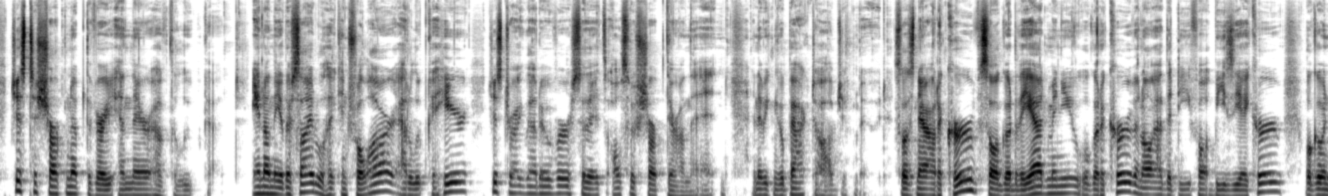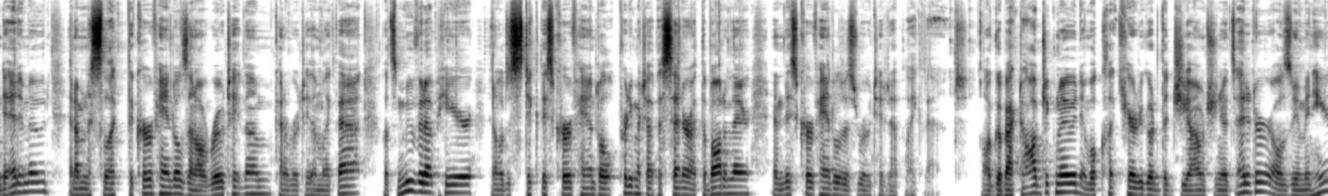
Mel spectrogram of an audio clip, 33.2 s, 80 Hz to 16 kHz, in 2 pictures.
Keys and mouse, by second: 0.4 shift+middle click, 1.0 middle click, 1.7 Tab, 2.6 middle drag, 3.0 shift+middle click, 3.1 ctrl+z, 4.0 ctrl+r, 6.9 a, 7.2 middle click, 7.4 Tab, 7.5 middle drag, 8.2-8.9 middle drag, 9.2 middle drag, 9.4 click, 9.7 a, 10.2 middle click, 10.5 shift+middle click, 10.8 middle drag, 11.7 shift+middle click, 12.1 shift+a, 15.6-16.0 middle drag, 15.8 typing, 16.2 Tab, 16.9 a, 17.6 a, 17.8 middle click, 18.2 r, 18.2 a, 19.3 r, 20.1 middle click, 20.7 r, 21.2 g, 21.9 shift+middle click, 22.2 r, 22.5 g, 23.6 r, 24.3 g, 24.7 shift+middle click, 25.4 shift+middle click, 25.9 click, 26.1 r, 26.6 g, 27.6 r, 28.0 middle click, 28.5 shift+middle click, 28.7 middle click, 28.8 Tab, 29.2 shift+middle click, 31.2 Tab, 31.9 shift+middle click, 32.6 shift+middle click.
